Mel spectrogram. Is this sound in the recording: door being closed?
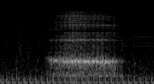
no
